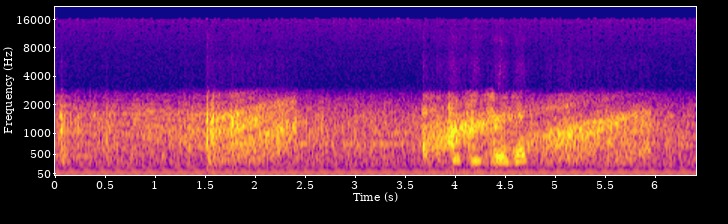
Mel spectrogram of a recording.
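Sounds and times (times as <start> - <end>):
radio static hissing: 0.0 - 6.3
faint garbled voice radio transmission: 3.6 - 6.1.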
